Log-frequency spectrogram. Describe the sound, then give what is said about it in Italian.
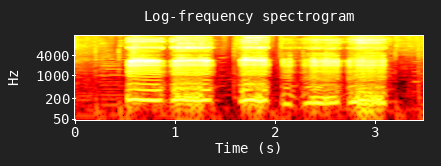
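A voice hums a song with the mouth closed in a mumbled style, five muffled, nasal phrases of a few notes each, fairly loud, with brief pauses between them and no words. “la sua interpretazione nel Mapalico lo chiamano per i paesi anche però per fare le solite canzoni a bocca chiusa, mugugnata,”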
